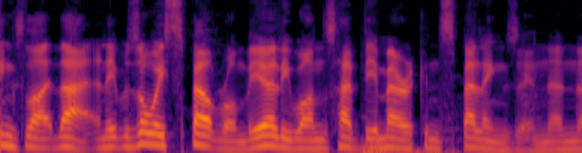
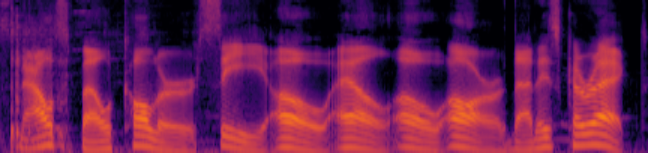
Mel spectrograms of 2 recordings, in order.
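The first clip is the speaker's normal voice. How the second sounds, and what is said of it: Strangled robotic American speech-synthesizer voice. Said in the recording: “American accent ... it sounded a bit like, um, I don't know, say Stephen Hawking was being throttled”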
